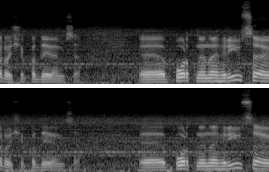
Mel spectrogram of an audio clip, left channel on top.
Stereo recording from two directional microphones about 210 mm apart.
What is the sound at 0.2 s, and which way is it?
Speech, 20° left (ahead or behind).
